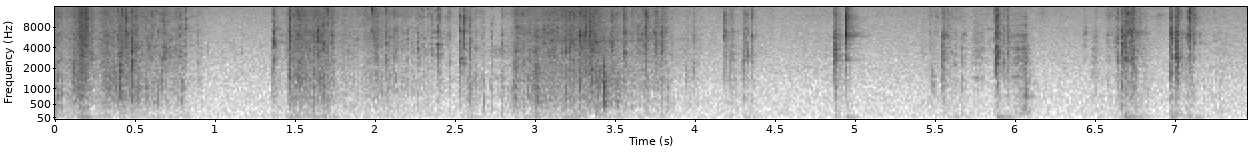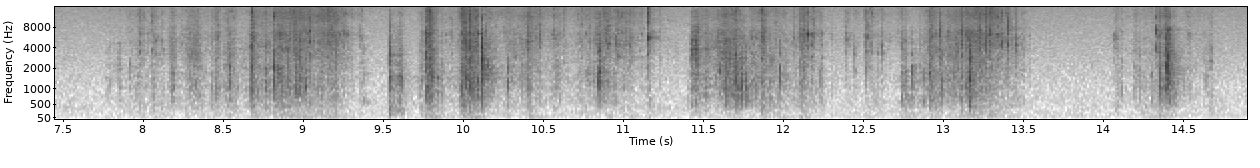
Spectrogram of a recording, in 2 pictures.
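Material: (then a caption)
Cardboard. Fingers dig into a pile of loose cardboard jigsaw puzzle pieces in a cardboard box and shuffle them around. The result is bursts of dry, bright rustling and light clicking clatter, separated by brief quiet pauses.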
